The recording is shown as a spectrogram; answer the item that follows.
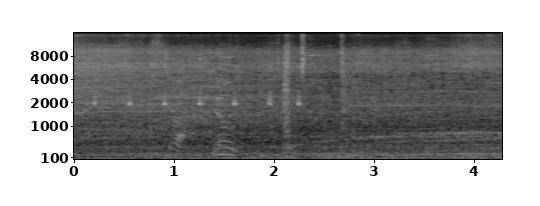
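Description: Car cabin noise while driving: a steady low road and engine rumble, with the turn-signal indicator ticking about three times a second for the first two seconds or so as the car signals a right turn.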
